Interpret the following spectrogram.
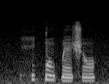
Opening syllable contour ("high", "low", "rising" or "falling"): high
